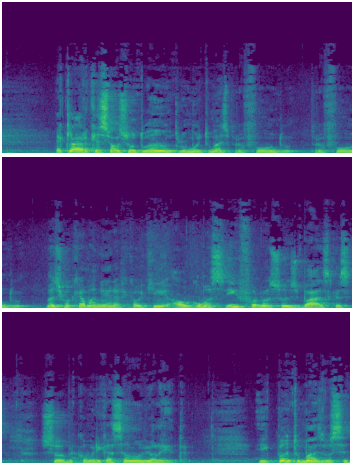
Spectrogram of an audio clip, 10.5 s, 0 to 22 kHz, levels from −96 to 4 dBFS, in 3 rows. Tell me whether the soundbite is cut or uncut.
cut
